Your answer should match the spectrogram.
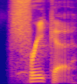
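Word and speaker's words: freekeh: Okay, moving on to the next food, which is Frika.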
